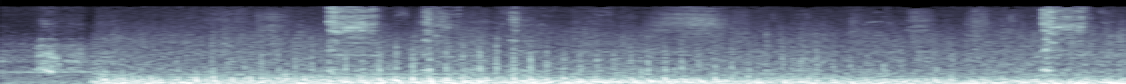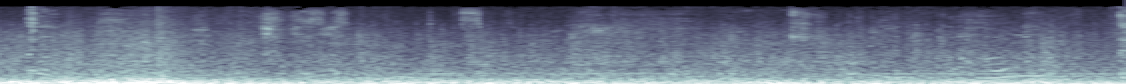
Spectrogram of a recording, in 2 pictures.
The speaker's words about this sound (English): Low-flying helicopters pass the windows.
